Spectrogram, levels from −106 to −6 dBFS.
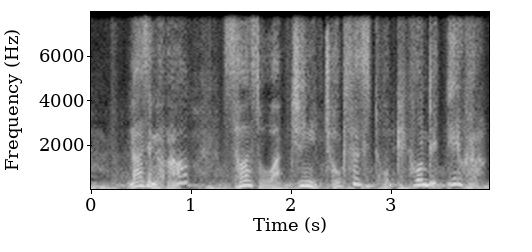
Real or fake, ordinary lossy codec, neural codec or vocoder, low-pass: fake; none; codec, 16 kHz, 1 kbps, FreqCodec, larger model; none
